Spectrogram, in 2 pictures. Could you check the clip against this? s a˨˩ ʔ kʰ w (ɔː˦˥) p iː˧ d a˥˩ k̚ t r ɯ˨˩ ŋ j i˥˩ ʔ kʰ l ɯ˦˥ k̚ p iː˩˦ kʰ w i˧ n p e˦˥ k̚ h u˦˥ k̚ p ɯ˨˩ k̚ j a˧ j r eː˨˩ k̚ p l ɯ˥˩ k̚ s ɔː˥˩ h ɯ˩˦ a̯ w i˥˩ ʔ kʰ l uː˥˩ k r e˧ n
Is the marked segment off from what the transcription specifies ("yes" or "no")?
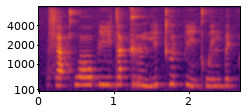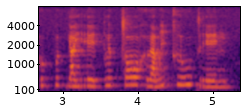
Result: no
